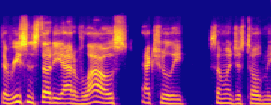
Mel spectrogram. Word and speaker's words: Laos: said it's the professor it's lao okay no s is silence oh well learned something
